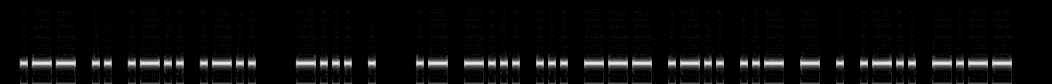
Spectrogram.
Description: Morse code, heard as a keyed tone, about 20 wpm, 1000 Hz. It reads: WILL BE ABSOLUTELY
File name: qotdfiles / 20wpm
